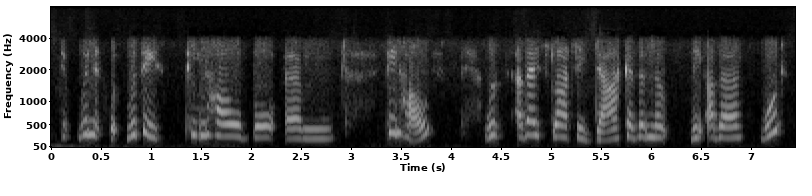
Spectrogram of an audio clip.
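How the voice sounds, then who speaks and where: A woman's voice: fairly high pitch, a little slow, breathy edge, no room sound. A woman calling in over the phone, asking hesitant, polite questions and restarting her sentences. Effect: heard over the phone. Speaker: caller. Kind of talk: casual radio call-in chat. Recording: narrow phone line, dry.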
